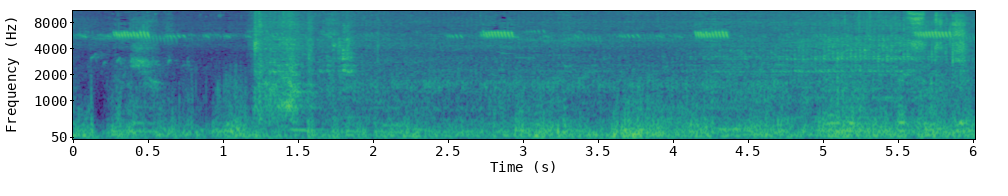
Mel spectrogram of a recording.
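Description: Safari game-drive vehicle's engine idling with a steady low rumble, with short high chirps every second or so.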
